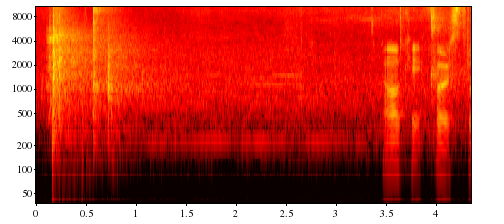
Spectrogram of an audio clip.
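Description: A car's power tailgate hums steadily as it moves.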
